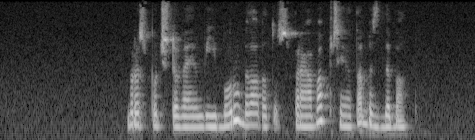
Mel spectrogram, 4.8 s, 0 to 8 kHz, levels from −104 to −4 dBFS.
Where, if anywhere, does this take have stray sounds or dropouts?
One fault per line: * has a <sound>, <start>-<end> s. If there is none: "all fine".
all fine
